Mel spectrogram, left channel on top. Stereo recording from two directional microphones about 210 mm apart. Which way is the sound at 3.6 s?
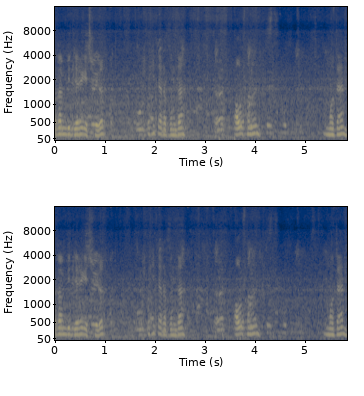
15° right (ahead or behind).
